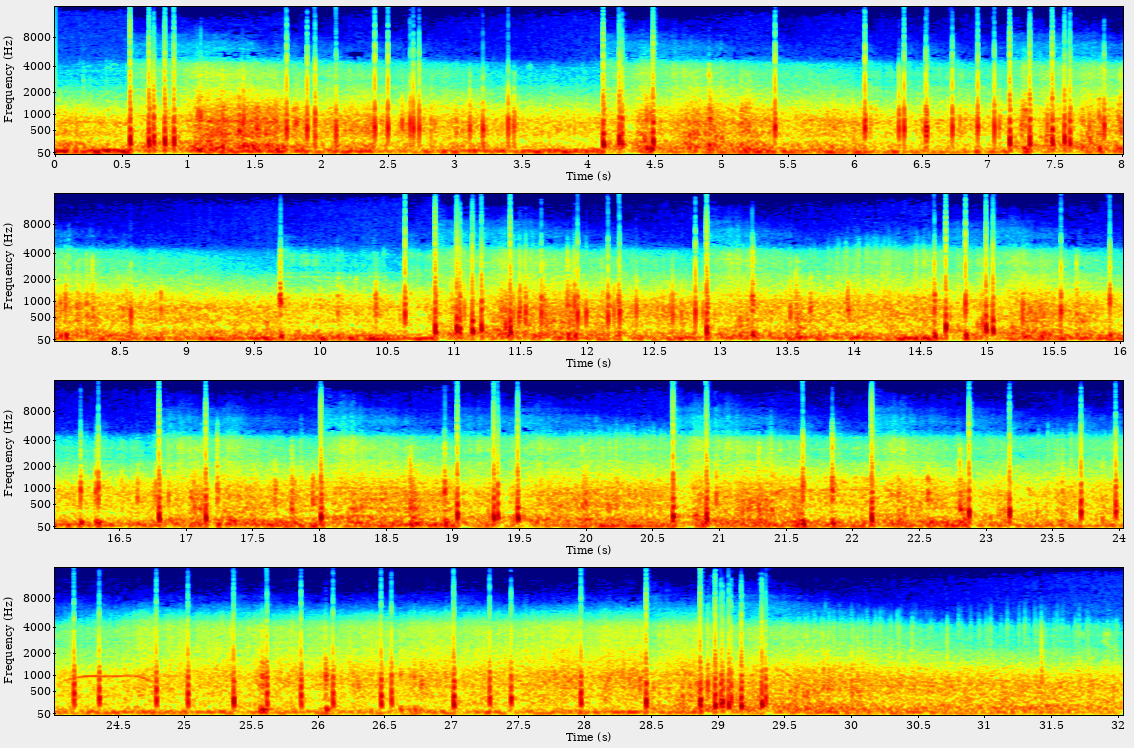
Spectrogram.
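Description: Professional aerial fireworks display: shells bursting one after another with many sharp bangs over a continuous rumble, the bangs crowding into a dense cluster near the end.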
